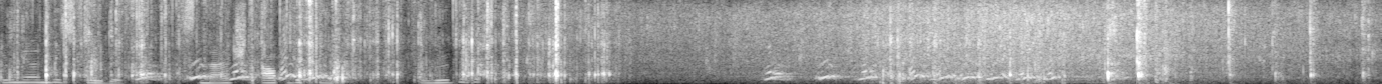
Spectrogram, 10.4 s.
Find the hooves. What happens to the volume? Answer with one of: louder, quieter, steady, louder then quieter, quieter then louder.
louder then quieter.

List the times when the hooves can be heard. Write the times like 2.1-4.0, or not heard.
0.0-4.7, 6.5-10.3.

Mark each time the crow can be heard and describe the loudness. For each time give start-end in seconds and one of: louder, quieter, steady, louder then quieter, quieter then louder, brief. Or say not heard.
not heard.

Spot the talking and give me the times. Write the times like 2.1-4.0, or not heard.
0.0-3.6.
